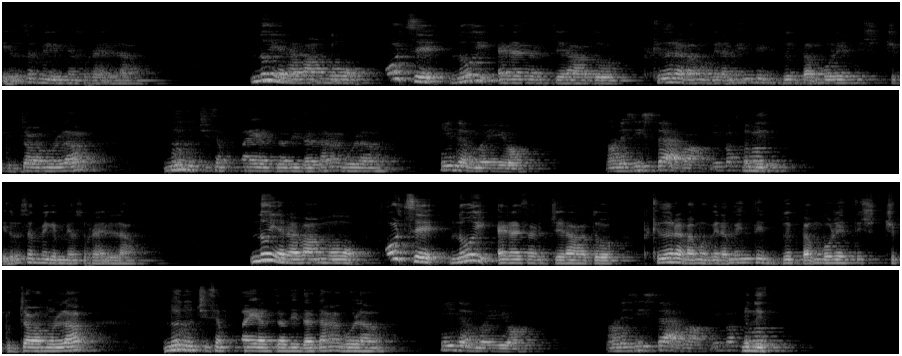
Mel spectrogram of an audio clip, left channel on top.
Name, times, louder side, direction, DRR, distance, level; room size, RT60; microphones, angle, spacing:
voice 1, 0.0-1.4 2.5-3.6 3.8-6.2 6.5-9.9 10.6-12.9 16.4-16.6, right 5 dB, 75° right, 0.3 m, -29 dB
voice 2, 3.0-3.4 10.7-10.9 13.4-14.2 15.0-16.6, equal, 35° left, 0.5 m, -33 dB
3.4 x 2.6 x 2.3 m
head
